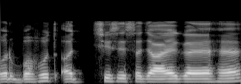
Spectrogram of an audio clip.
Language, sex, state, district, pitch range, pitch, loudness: Hindi, male, Jharkhand, Deoghar, 125-140 Hz, 130 Hz, -16 LUFS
